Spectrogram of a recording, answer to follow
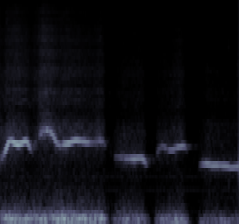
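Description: A man whistling a short tune: one long, slightly wavering note for about a second, then two shorter notes, the first lower and the second higher.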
